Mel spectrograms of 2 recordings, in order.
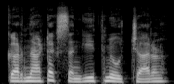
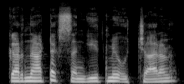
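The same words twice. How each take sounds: The two takes are said the same way.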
